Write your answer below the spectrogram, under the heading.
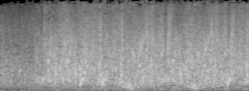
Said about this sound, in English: Now, as I continue to travel here, I can hear the waterfall.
